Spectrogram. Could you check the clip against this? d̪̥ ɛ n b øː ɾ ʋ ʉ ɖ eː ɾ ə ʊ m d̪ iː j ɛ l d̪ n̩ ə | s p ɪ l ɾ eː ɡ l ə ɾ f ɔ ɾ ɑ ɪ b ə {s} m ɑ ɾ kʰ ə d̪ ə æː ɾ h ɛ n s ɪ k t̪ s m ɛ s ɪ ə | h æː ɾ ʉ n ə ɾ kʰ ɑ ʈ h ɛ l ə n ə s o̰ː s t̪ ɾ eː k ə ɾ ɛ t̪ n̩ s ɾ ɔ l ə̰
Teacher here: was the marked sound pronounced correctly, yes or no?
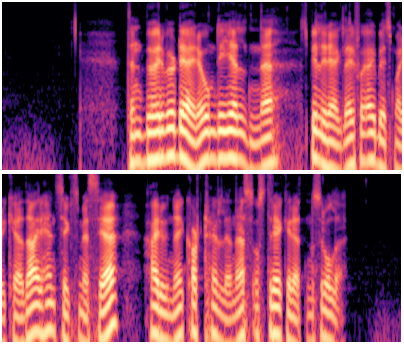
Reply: yes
